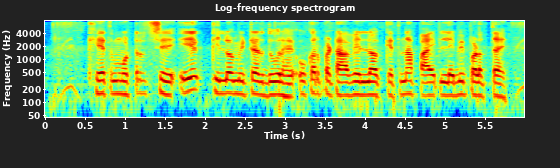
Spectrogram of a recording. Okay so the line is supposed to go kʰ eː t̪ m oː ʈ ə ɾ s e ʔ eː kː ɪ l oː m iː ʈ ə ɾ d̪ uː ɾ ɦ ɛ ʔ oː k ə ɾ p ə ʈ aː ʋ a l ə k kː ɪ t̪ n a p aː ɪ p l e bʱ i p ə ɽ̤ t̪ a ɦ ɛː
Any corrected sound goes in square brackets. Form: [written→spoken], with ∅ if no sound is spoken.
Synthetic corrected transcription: kʰ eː t̪ m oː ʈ ə ɾ s e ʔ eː kː ɪ l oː m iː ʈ ə ɾ d̪ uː ɾ ɦ ɛ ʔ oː k ə ɾ p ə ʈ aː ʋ [a→e] l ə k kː ɪ t̪ n a p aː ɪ p l e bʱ i p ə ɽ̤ t̪ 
